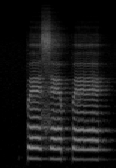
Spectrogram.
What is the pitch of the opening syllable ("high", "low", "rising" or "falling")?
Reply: high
